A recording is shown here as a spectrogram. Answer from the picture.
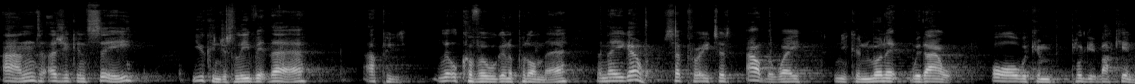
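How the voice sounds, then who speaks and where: Speaking at a moderate pace with a Yorkshire accent, a man has a fairly high, somewhat breathy voice and ordinary pitch variation. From Yorkshire, England. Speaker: car and motorbike repair vlogger. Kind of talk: casual garage tour vlog.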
